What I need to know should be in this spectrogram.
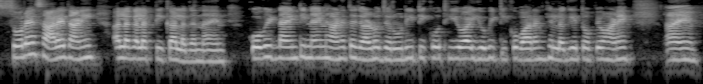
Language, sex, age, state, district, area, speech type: Sindhi, female, 45-60, Rajasthan, Ajmer, urban, spontaneous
